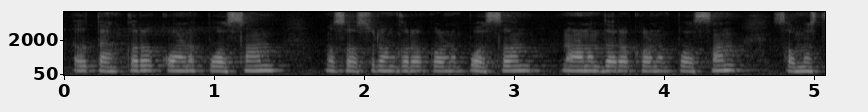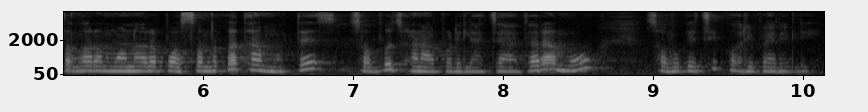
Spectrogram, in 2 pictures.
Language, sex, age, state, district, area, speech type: Odia, female, 30-45, Odisha, Jajpur, rural, spontaneous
